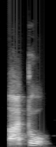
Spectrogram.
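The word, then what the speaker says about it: bateau: So remember the E-A-U produce the sound O. So that word you should read it as bato.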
